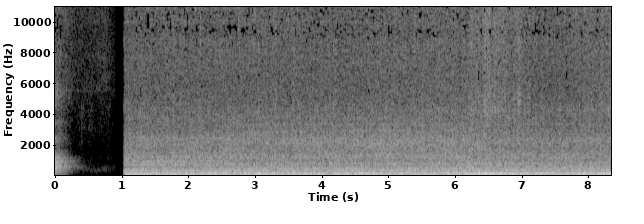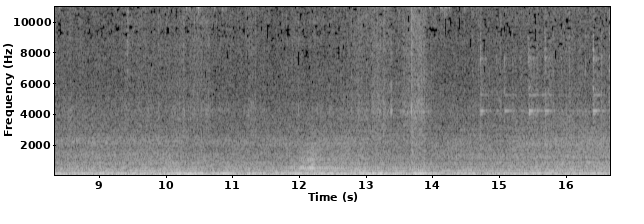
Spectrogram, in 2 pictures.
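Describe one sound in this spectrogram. A car engine rumbles steadily as the car drives along a road.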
